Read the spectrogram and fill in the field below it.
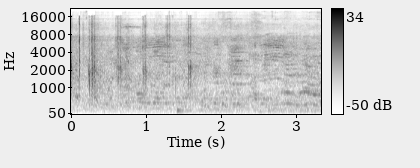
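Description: Clapping and cheering from an audience at a musical night with singers, a burst of claps early then a steady crowd murmur and chatter underneath.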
